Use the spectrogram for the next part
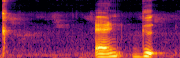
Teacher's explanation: When we make the sound k and g, the tongue is in contact with the lower side of the velum, and we call these velars consonants.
